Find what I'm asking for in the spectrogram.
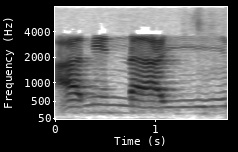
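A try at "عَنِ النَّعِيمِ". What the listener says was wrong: আনিন ওখানে আরেকটা গুন্না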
